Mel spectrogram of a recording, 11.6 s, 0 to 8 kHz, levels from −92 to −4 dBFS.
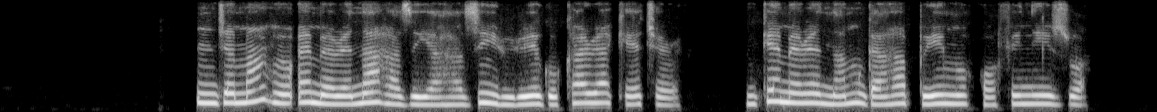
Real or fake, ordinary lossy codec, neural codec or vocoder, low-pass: real; Opus, 16 kbps; none; 7.2 kHz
